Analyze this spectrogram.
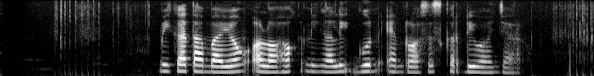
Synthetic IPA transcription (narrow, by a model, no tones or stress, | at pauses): mikat̪ambajɔŋɔ̰lɔɦɔk̚niŋaliɡʊnɛ̰nrɔsəskərdiwɔɲd͡ʒar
